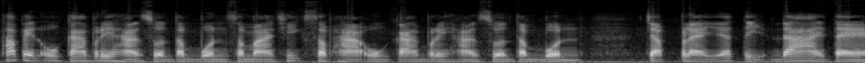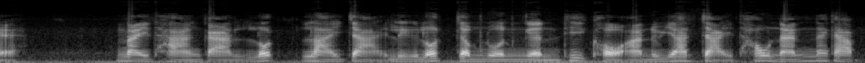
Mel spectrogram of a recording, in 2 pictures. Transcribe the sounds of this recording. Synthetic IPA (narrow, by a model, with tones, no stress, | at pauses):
t̪ʰaː˥˩pe˧nʔoː˧ŋkaː˧nbɔː˧ɾi˦˥ɦaː˩˦nsu˨˩ənt̪a˧mbo˧nsa˧maː˧t͡ɕʰi˦˥k̚sa˧pʰaː˧ʔo˧ŋkaː˧nbɔː˧ɾi˦˥ɦa̰ː˩˦nsu˨˩ənt̪a˧mbo˧n | t͡ɕa˨˩plɛː˧ja˦˥t̪ḭ˨˩daː˥˩jt̪ɛː˨˩ | na˧jt̪ʰaː˧ŋkaː˧nlo˦˥t̪̚laː˧jt͡ɕa̰ː˨˩jɾɯː˩˦lo˦˥t̪̚t͡ɕa˧mnu˧ənŋɤ˧nt̪ʰiː˥˩kʰɔː˩˦ʔa̰˧nu˦˥jaː˥˩t̪̚t͡ɕa̰ː˨˩jt̪ʰa˥˩wna˦˥nːa˦˥kʰɾa˦˥p̚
